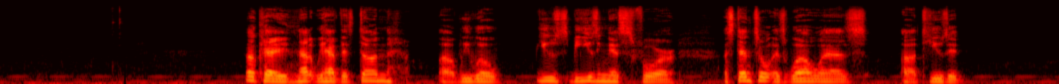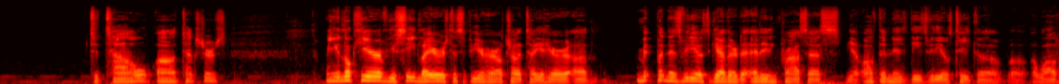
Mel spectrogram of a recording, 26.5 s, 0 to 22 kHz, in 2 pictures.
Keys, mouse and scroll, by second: 1.5 click.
